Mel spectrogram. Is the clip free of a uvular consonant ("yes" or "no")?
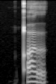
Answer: no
